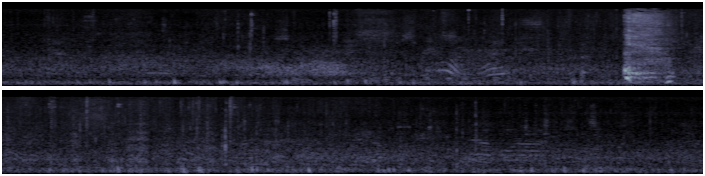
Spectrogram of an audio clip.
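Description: Pony's hoofbeats cantering on a sand arena surface, a light, irregular patter. About halfway through comes one short, loud burst of noise, the loudest sound.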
